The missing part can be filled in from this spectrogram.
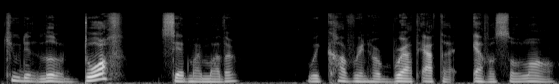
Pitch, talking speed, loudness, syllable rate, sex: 140 Hz, 140 wpm, -21 LUFS, 5.3 syllables/s, female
